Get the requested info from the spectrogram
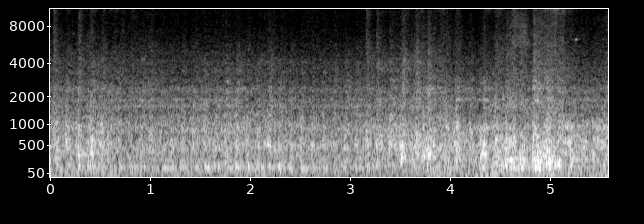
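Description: Passenger express train running at speed, heard from on board: a steady rumble of wheels on rail with a clickety-clack of rail joints. A few louder clacks come about four to five seconds in.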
